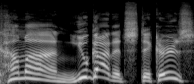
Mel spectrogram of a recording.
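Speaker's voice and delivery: eager, very high, excited cheering cry. Sally watches McQueen race on television, exclaiming. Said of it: "Sally exclaimed".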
